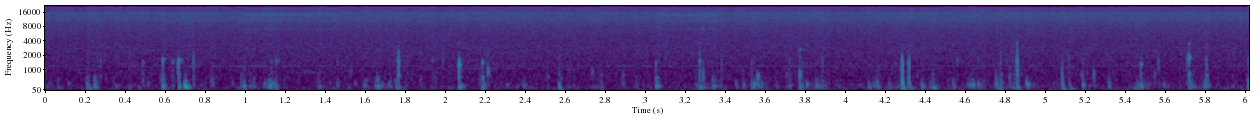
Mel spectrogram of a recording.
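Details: Bowel sounds (borborygmi).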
